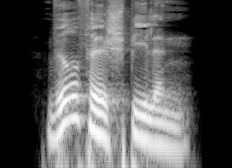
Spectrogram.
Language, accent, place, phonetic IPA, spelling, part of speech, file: German, Germany, Berlin, [ˈvʏʁfl̩ˌʃpiːlən], Würfelspielen, noun, De-Würfelspielen.ogg
- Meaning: dative plural of Würfelspiel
